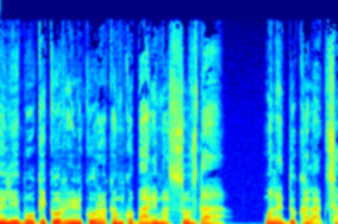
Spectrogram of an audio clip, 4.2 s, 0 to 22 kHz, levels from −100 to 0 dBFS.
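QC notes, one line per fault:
No faults heard; nothing to log.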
